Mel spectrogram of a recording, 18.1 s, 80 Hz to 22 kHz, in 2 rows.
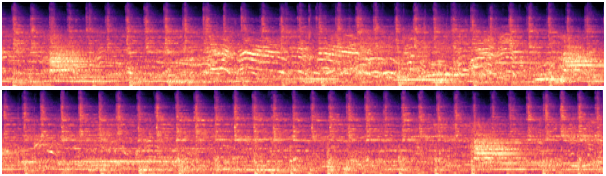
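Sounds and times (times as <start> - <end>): cymbals beaten fast: 0.0 - 18.0
drums: 0.0 - 18.0.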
